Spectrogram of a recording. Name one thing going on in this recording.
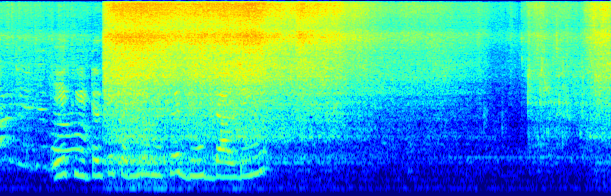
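Milk pours and splashes into a metal pan.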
